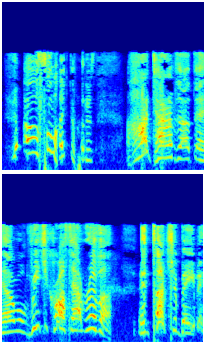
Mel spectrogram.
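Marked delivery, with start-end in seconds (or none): 1.9-6.1 deliberately bad, hammy, overdone wrestling promo voice. Recalling a favorite hard times promo: horrible impression of it. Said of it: "I do it so horrible".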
